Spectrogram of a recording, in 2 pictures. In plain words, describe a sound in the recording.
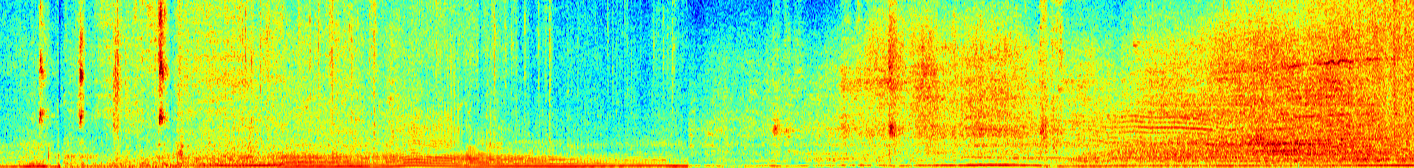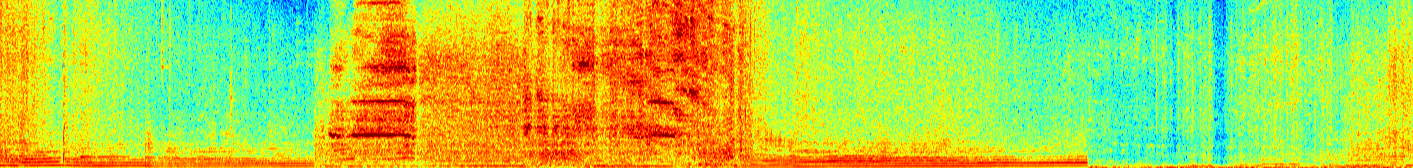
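Gravel sprays and crackles under spinning tyres.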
